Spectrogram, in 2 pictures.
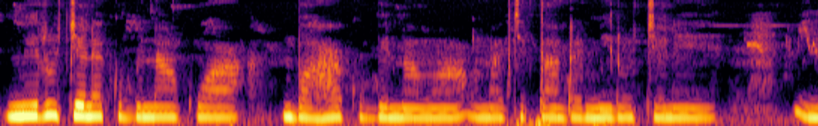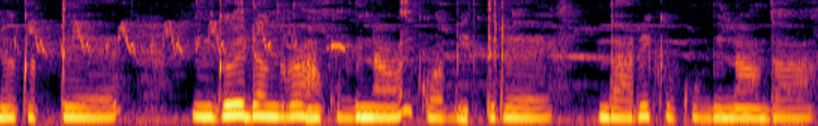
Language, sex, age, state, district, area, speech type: Santali, female, 30-45, Jharkhand, Pakur, rural, spontaneous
